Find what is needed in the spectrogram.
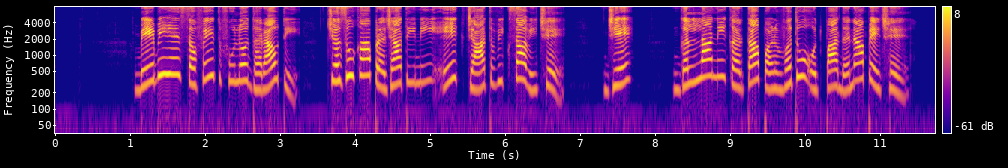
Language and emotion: Gujarati, neutral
